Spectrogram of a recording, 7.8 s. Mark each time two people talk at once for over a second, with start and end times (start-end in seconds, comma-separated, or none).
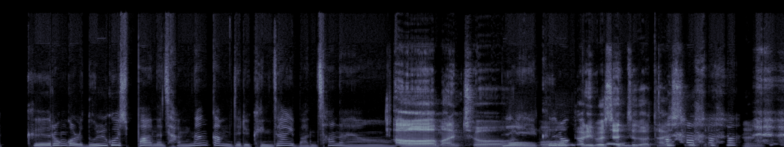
5.0-6.3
